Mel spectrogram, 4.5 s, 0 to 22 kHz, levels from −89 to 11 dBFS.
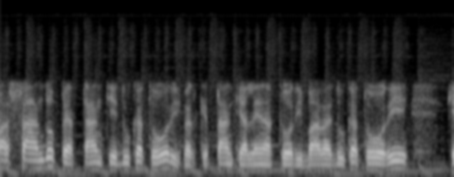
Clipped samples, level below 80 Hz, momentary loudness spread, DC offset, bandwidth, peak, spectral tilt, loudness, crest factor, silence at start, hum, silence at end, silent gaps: under 0.1%; -54 dBFS; 5 LU; under 0.1%; 13.5 kHz; -6 dBFS; -6.5 dB/octave; -22 LUFS; 16 dB; 0 s; none; 0 s; none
